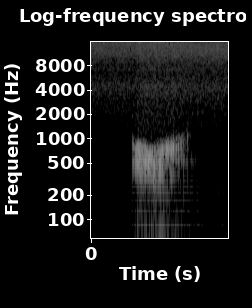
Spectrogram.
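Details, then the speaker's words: Adult's stomach rumbling during a livestream: a low, gurgling rumble under a second, ordinary normal bowel sound. "my stomach is making noises. I hope y'all don't hear it."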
